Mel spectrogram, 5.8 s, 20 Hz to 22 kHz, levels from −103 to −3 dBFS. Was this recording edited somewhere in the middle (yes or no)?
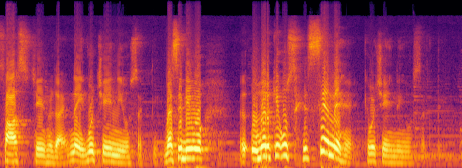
no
